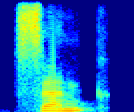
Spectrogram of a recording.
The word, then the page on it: sank: Indian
